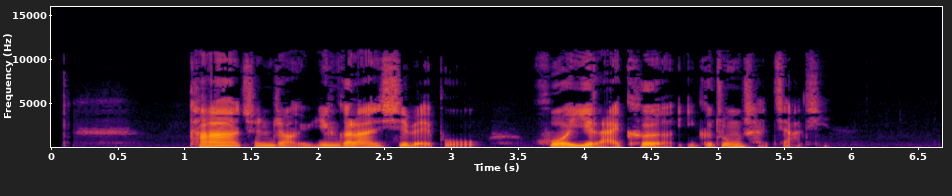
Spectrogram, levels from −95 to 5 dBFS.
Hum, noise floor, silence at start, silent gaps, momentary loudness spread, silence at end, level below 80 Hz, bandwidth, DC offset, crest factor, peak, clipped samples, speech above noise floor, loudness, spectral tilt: none; -71 dBFS; 0.4 s; none; 17 LU; 0.95 s; -68 dBFS; 11.5 kHz; under 0.1%; 24 dB; 0 dBFS; under 0.1%; 48 dB; -22 LUFS; -4.5 dB/octave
